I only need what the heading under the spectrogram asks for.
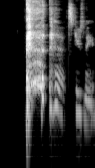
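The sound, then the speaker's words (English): A combined burp and cough: one rough, throaty burst, followed by a few shorter voiced sounds. “I like burped and coughed at the same time.”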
